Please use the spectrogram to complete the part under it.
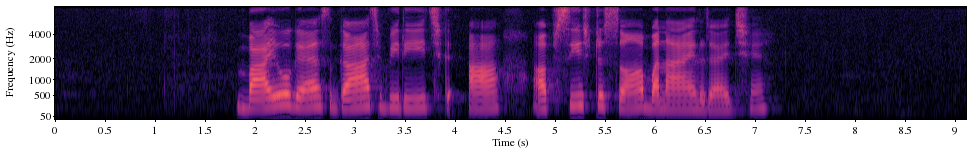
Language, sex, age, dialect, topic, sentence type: Maithili, female, 31-35, Bajjika, agriculture, statement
